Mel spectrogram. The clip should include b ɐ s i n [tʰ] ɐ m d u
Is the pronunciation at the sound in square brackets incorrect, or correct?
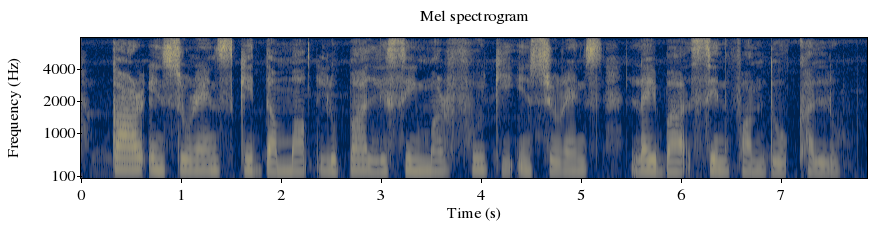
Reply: incorrect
